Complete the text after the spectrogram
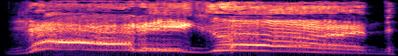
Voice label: positive vocalization; very good; tf2 heavy

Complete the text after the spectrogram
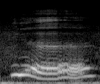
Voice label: crash sad whoa

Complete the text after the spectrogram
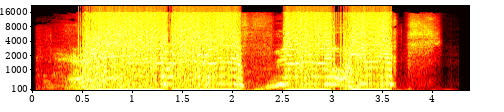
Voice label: scotland forever backwards

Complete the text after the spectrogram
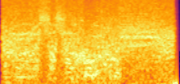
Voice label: loud

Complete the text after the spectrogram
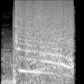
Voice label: get out extremly loud

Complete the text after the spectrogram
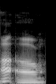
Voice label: uh oh; vanoss

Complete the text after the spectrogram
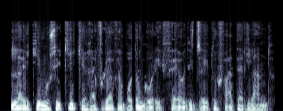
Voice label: male

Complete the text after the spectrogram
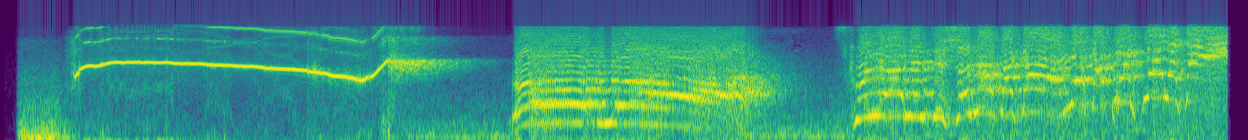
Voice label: angry chimpunk

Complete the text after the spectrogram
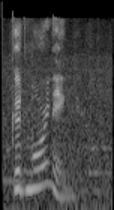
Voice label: evil good morning

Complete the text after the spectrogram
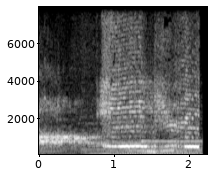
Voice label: earrape

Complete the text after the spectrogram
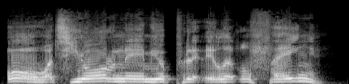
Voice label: idle, scottish

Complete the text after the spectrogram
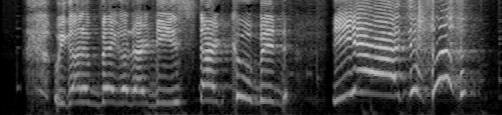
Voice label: begging

